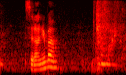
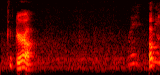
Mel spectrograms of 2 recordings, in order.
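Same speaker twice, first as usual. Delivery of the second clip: usual speaking voice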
